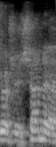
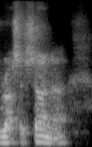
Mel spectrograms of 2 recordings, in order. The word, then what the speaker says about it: Rosh Hashana: We'll use the what's called the Ashkenazic pronunciation. So we'll say something like Rosh Hashana, which is grammatically a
